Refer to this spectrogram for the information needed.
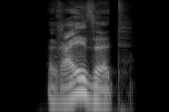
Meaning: second-person plural subjunctive I of reisen
- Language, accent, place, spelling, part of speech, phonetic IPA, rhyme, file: German, Germany, Berlin, reiset, verb, [ˈʁaɪ̯zət], -aɪ̯zət, De-reiset.ogg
